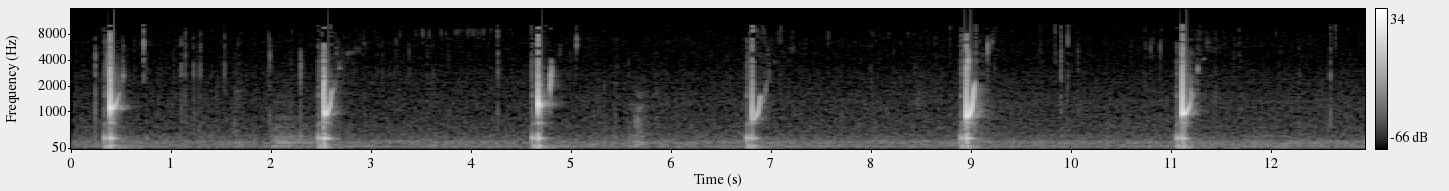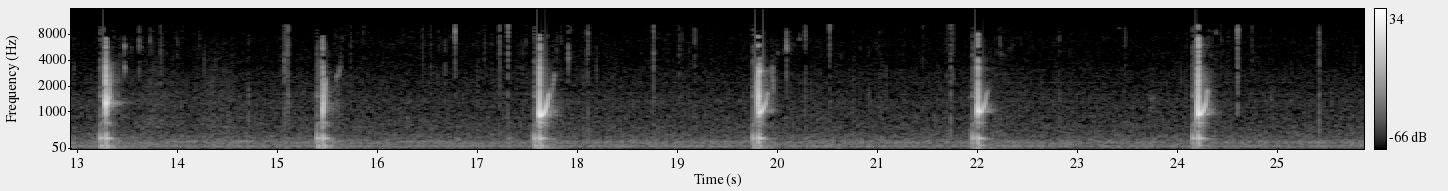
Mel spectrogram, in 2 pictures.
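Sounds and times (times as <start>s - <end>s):
water dripping: 0.2s - 1.2s, 2.3s - 2.9s, 4.6s - 5.2s, 6.7s - 7.2s, 8.8s - 9.3s, 10.8s - 11.5s, 13.2s - 13.8s, 15.3s - 15.8s, 17.4s - 18.2s, 19.7s - 20.3s, 21.9s - 22.3s, 24.1s - 24.6s.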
